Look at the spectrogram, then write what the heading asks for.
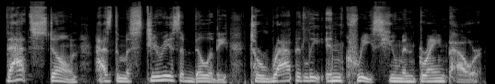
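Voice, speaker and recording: A woman's voice: deep voice, animated, normal speed, no echo. A woman voicing a brainy, self-assured boy who heads a research lab in a video game, matter-of-fact and bossy. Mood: explanatory. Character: confident brainy boy genius, head researcher.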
